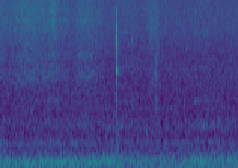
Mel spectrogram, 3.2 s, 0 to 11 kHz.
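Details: Mercedes W140 500SEL V8 just after start-up: deep, lumpy idle with an uneven low rumble, a very rough idle; the car also seems in limp mode with no power, fuel economy gauge at zero, and heavy fuel use; cause unknown.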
